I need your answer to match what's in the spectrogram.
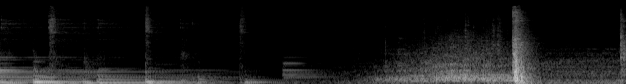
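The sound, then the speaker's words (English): The rear doors of a van shut with a few metallic clunks as people climb into the back, then one loud slam near the end, over a low steady droning hum. No one speaks. “It was wearing the same electrician's jumpsuit we were, and we stepped into the back of the van and shut the doors.”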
